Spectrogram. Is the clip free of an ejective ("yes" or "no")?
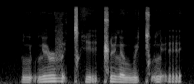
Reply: yes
